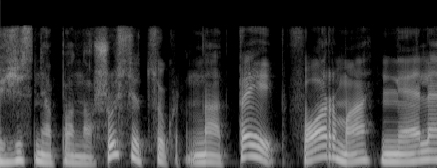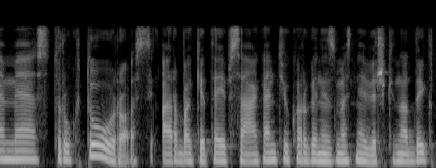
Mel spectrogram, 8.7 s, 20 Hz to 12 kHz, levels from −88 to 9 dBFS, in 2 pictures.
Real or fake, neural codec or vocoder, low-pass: real; none; 7.2 kHz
